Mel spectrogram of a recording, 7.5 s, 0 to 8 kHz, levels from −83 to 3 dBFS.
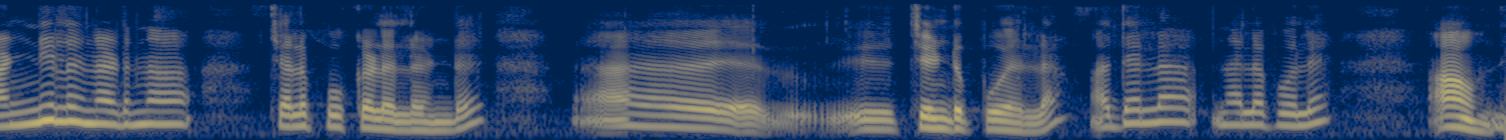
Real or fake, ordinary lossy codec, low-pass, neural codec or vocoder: real; none; 7.2 kHz; none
